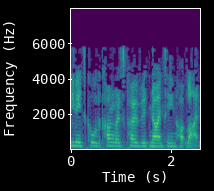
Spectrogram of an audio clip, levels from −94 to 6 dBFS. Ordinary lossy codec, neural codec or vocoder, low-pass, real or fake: MP3, 24 kbps; codec, 24 kHz, 3 kbps, HILCodec; 7.2 kHz; fake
